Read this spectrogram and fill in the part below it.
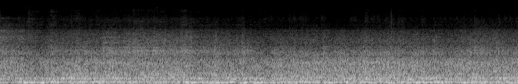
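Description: A train car rumbles and rattles loudly along the tracks.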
